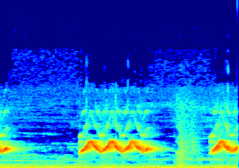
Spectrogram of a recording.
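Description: A Honda Sonic motorcycle's anti-theft alarm shrieks loud and close, repeating a warbling siren tone in bursts with brief gaps between them.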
